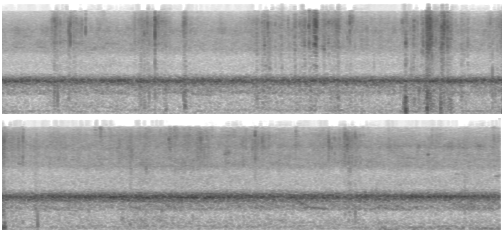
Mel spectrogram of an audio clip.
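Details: Massed male cicadas calling for mates, producing a constant loud shrill drone at a single pitch, overlaid by scattered crackling clicks and patter-like taps.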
